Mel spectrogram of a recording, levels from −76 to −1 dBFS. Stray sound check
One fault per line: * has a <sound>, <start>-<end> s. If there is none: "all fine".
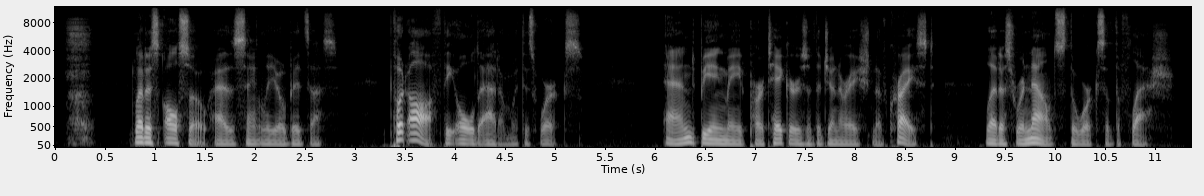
* has a sniff, 0.1-0.4 s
